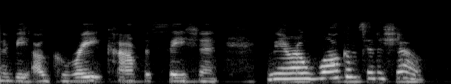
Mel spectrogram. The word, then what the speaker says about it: Mirah: I am so thrilled to have with us Myra Young. Am I pronouncing your first name right? Mera like mirror mirror on the wall.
